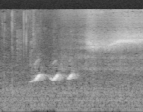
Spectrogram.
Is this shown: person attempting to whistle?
yes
